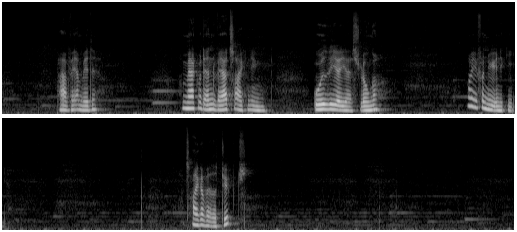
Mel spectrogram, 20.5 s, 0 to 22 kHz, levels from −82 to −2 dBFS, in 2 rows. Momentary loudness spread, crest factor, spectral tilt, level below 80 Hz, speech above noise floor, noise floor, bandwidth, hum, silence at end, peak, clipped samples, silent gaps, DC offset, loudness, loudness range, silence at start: 20 LU; 20 dB; -8 dB/octave; -60 dBFS; 33 dB; -59 dBFS; 19.5 kHz; none; 0.85 s; -10 dBFS; under 0.1%; none; under 0.1%; -28 LUFS; 9 LU; 1.1 s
